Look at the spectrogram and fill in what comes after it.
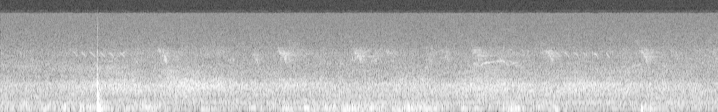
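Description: Faint outdoor quiet with a bird calling, a series of short high chirps repeating every second or less, and a single sharp click about a second in.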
